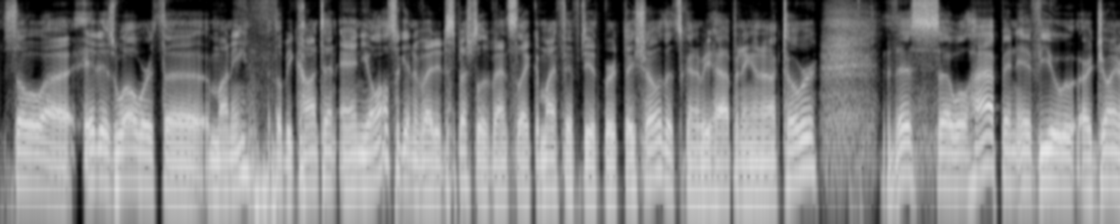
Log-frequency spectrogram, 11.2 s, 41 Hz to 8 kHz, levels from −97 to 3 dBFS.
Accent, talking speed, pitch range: American, 205 wpm, 90-120 Hz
